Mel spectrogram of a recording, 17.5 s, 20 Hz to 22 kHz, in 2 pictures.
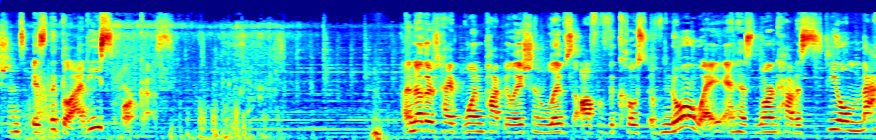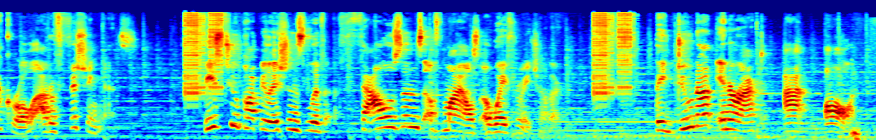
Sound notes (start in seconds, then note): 1.7 background music; 1.7 background wind noise; 14.5 background music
